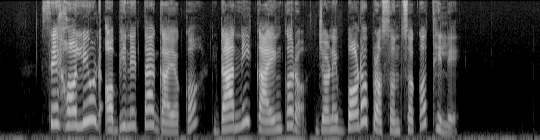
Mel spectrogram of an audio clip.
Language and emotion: Odia, neutral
